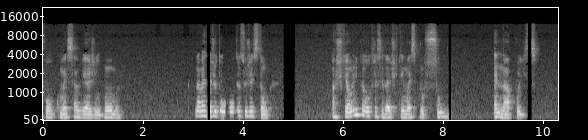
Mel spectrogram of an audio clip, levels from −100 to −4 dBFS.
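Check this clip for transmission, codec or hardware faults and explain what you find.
Two faults turn up here, neither of them hardware.

AAC frame loss with muting hits four times: 3.28–3.35 s (70 ms), 4.81–5.04 s (230 ms), 8.11–8.17 s (60 ms) and 9.69–9.78 s (90 ms). The decoder zeroes the missing frames, and the window overlap fades the speech out and back in, so you get soft holes. The hole lengths fit frames of about 10 ms, consistent with the low-delay AAC the call runs on.

Speech suppressed in double talk shows up from 3.53 to 3.89 s. The talker drops by about 25 dB for under half a second, most likely because the echo canceller mistook the overlap of both sides talking for echo and clamped down on the near-end speech.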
